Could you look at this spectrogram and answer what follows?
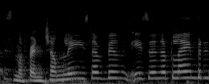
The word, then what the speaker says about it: Cholmondeley: Now, here on, I'm going to be calling him Chumley. – Cool. – Because as much as his name very much is not spelled Chumley, apparently that's how it's pronounced.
